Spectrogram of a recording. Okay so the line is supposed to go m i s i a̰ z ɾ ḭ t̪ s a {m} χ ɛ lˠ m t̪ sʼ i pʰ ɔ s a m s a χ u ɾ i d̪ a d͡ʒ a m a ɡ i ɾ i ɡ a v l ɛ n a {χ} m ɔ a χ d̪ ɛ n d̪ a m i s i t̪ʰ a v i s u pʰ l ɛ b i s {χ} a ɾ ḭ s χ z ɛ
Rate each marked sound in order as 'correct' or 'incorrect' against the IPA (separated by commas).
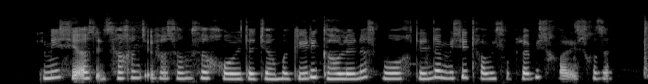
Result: incorrect, incorrect, correct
